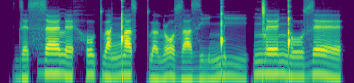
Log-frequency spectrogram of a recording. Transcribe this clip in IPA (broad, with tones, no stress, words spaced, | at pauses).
dɛ˨szæ˦lɛ˧ ho˦tʷa˧ ŋ͡ǃa˦stʷa˨ɳɔ˦˨ za˨zi˨ŋ͡ǃi˦˨ | ŋ͡ǀɛ˦ŋ͡ǃo˧zɛ˦˨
